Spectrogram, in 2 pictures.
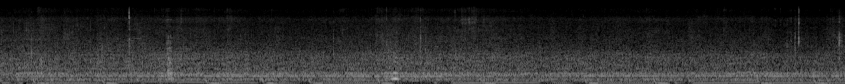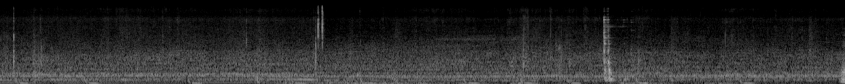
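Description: Honey bees hum in a steady, close drone around an open hive during inspection, with occasional small clicks and knocks over the continuous buzz.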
